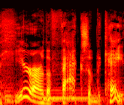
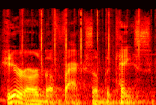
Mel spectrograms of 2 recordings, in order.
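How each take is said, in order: First: It is said in his normal voice. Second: It is said in a put-on detective voice.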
